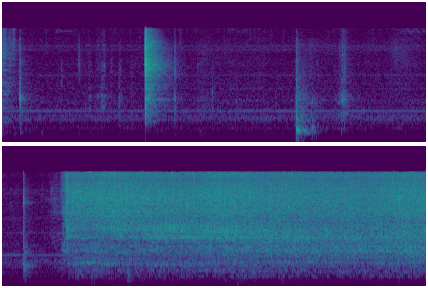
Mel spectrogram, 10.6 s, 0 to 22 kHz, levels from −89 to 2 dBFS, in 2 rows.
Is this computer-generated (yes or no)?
no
